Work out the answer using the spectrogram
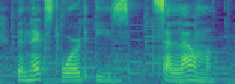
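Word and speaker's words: צלם: The next word is tsalam. Tsalam means photographer, and it is spelled with the letters tsadi, lamed, mem sofit, tsalam.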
